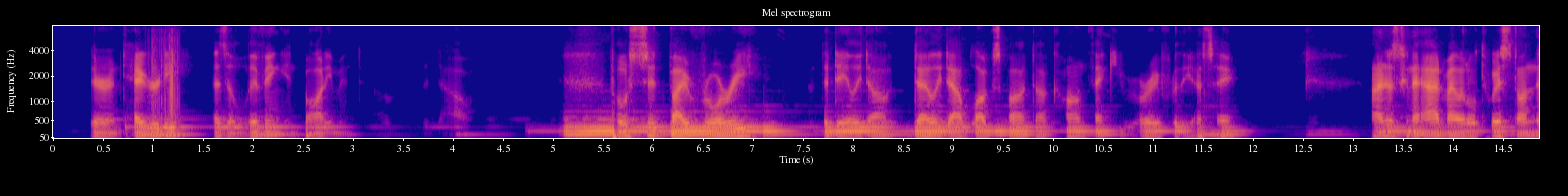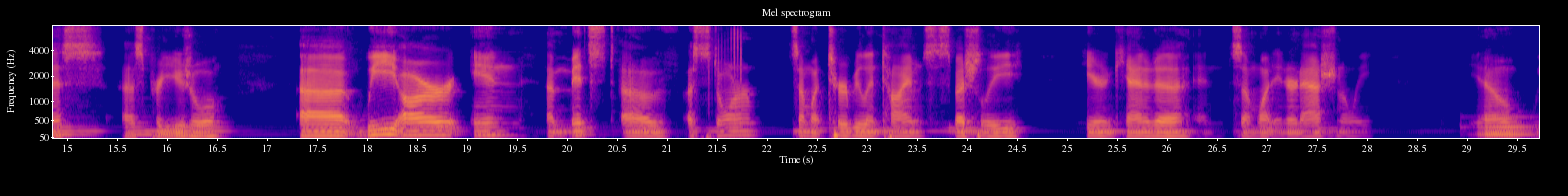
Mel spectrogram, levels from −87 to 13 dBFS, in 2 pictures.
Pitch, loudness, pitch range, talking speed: 105 Hz, -22 LUFS, 90-110 Hz, 115 wpm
